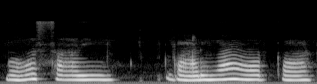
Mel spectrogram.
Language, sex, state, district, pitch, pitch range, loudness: Hindi, female, Madhya Pradesh, Bhopal, 210 Hz, 205-225 Hz, -12 LUFS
